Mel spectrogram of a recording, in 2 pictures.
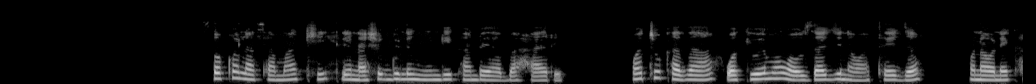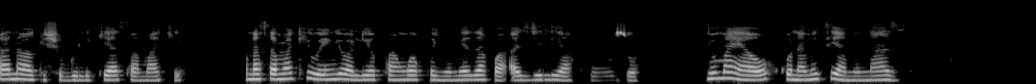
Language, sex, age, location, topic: Swahili, female, 18-24, Mombasa, agriculture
